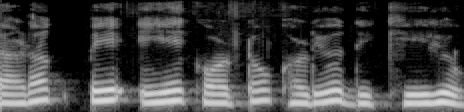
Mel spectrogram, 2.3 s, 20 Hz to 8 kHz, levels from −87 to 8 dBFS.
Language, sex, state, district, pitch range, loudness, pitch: Rajasthani, female, Rajasthan, Nagaur, 185-230 Hz, -13 LUFS, 200 Hz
